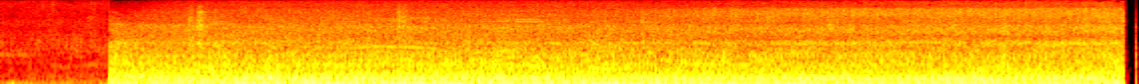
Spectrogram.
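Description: A motorboat at Port Stephens, NSW, starts up and then runs loud and steady, its engine droning with water and wind noise for several seconds before cutting off abruptly at the end.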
